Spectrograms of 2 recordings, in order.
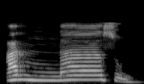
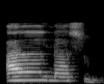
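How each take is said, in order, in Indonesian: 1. Bunyi L melebur menjadi bunyi n ganda. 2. Bunyi L dibaca jelas sebelum n.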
